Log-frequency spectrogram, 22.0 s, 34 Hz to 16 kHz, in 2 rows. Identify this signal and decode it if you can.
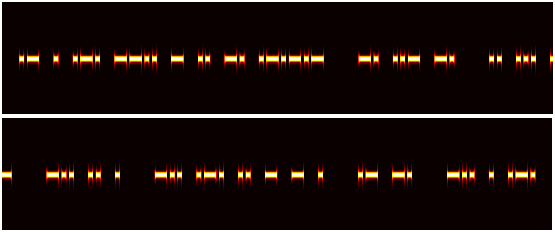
Morse code, heard as a keyed tone, about 16 wpm, 700 Hz. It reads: AERZTIN. NUN IST DIE DRITTE AN DER
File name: Morsekurs / Witze / Witz 19. Januar 2021, 70 F80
